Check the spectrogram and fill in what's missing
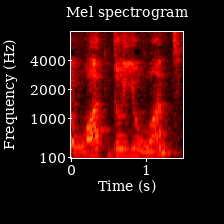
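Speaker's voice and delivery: very slow, every word spelt out; slow careful English. Shown as a demonstration. Teacher showing the correct full form. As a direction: form each word the textbook way. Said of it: "Que seria".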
